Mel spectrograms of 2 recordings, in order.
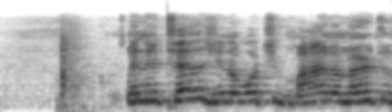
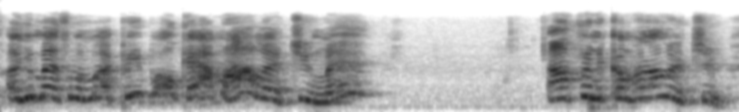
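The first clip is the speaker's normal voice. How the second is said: higher, fast-talking protective challenge; confrontational warning; 5 semitones higher, faster than usual. Acted. God warning those messing with his people, confrontational. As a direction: step up to them as the protector.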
